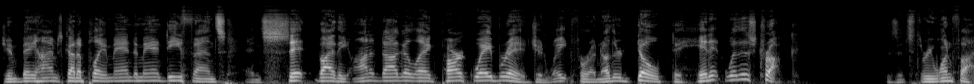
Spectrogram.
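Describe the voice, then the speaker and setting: A man with a fairly high pitch talks at a moderate pace in an animated, playful tone with lively intonation, on a very clean recording with a silent background. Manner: animated, breezy and playful, with a teasing, wisecracking, conversational tone.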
